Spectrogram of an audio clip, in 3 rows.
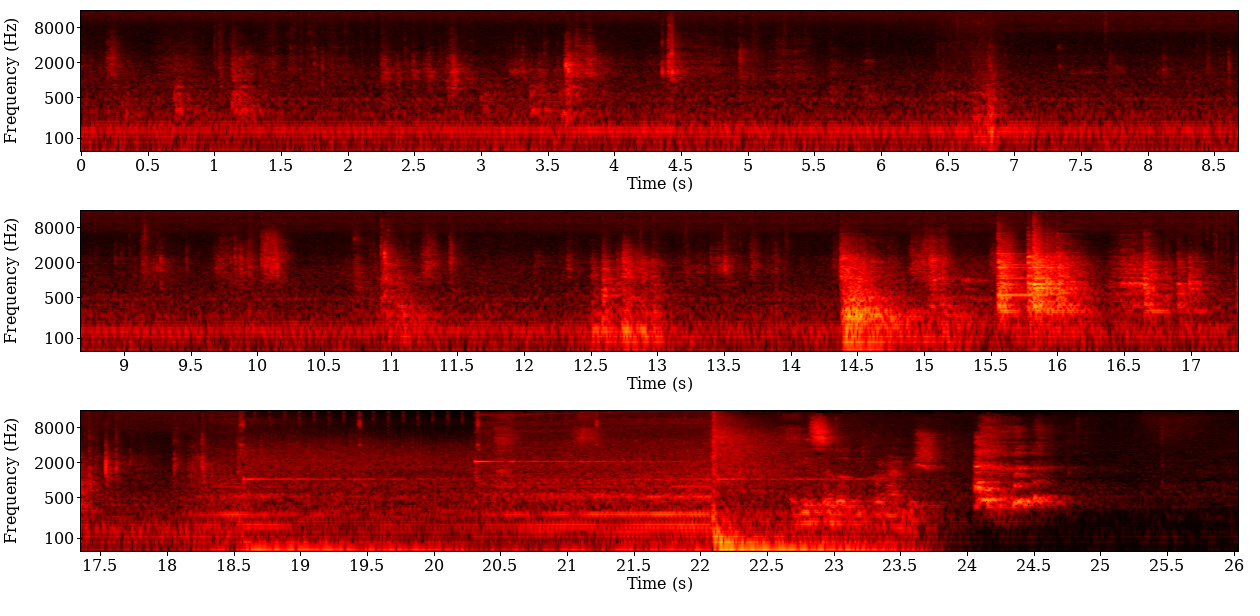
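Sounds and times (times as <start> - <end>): low steady hum: 17.8 - 23.9.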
